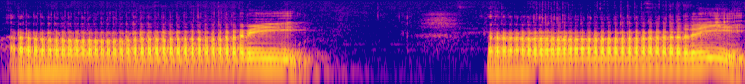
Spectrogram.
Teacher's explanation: तो बराबर री मूर्धा से निकलता है, ट वर्ग भी मूर्धा से निकलता है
